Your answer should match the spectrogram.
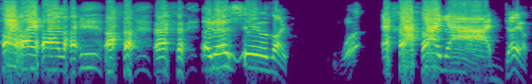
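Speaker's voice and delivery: shrieking with real laughter, high and loud; can't stop laughing at it, howling. Real, not acted. Fan losing it laughing at a wild promo, loud and high.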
